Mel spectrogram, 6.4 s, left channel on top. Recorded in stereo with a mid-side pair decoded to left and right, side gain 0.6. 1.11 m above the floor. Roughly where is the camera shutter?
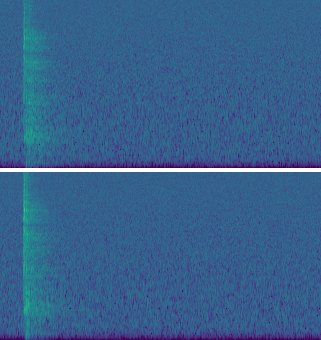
Ahead right.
